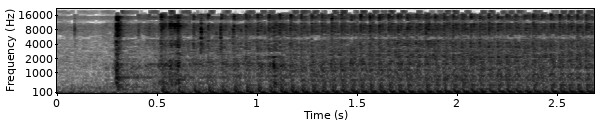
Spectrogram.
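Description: A Honda TRX90 ATV engine, rebuilt with a new top end and carburetor and converted to two-stroke, cranks and then catches into a loud, close, steady rapid putter that keeps running on its own.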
